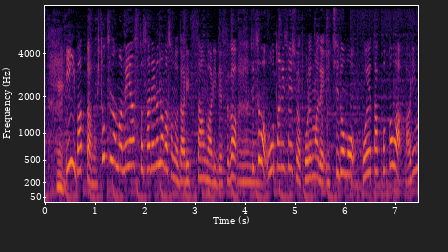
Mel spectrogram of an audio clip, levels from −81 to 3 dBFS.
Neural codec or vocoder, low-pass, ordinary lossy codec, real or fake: none; none; none; real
